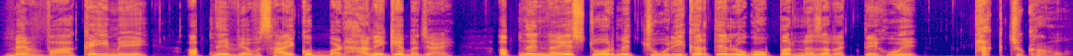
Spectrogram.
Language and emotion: Hindi, disgusted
